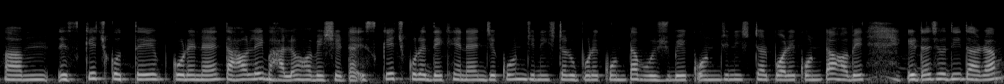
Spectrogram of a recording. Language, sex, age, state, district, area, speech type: Bengali, female, 18-30, West Bengal, Darjeeling, urban, spontaneous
